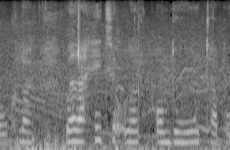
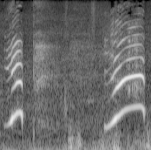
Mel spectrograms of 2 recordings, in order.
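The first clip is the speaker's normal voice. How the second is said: squeaky high; 13 dB louder than usual. Real, not acted. Voice jumping very high.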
